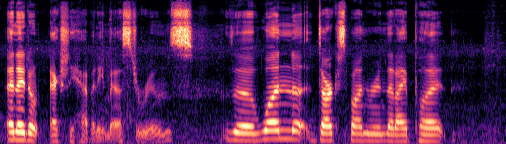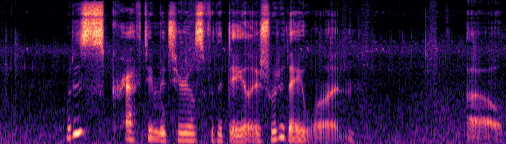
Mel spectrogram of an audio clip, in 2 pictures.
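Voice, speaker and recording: A woman's voice: fairly low pitch, sing-song, moderate pace, vocal fry, a little hiss or hum. A woman giving casual, chatty gameplay commentary to her viewers, often thinking aloud. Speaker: host of a video game let's play series.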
